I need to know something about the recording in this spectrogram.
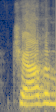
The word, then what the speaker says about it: Chatham: Do you pronounce it Chatham? Chadam, Ontario, Canada.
